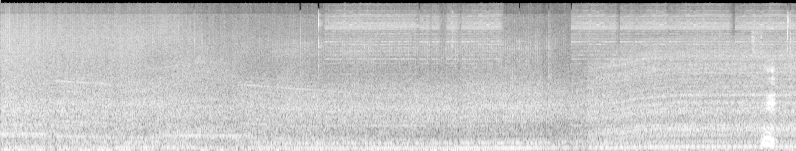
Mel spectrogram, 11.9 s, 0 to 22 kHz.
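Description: In Farming Simulator 19, a tractor engine idles with a steady low rumble throughout, quiet and constant, with speech faintly present over it.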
